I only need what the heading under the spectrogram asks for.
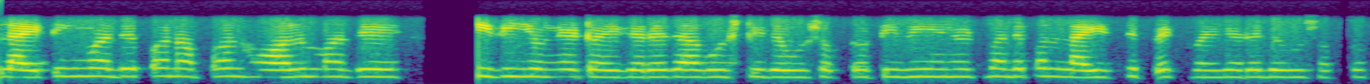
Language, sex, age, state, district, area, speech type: Marathi, female, 30-45, Maharashtra, Mumbai Suburban, urban, conversation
